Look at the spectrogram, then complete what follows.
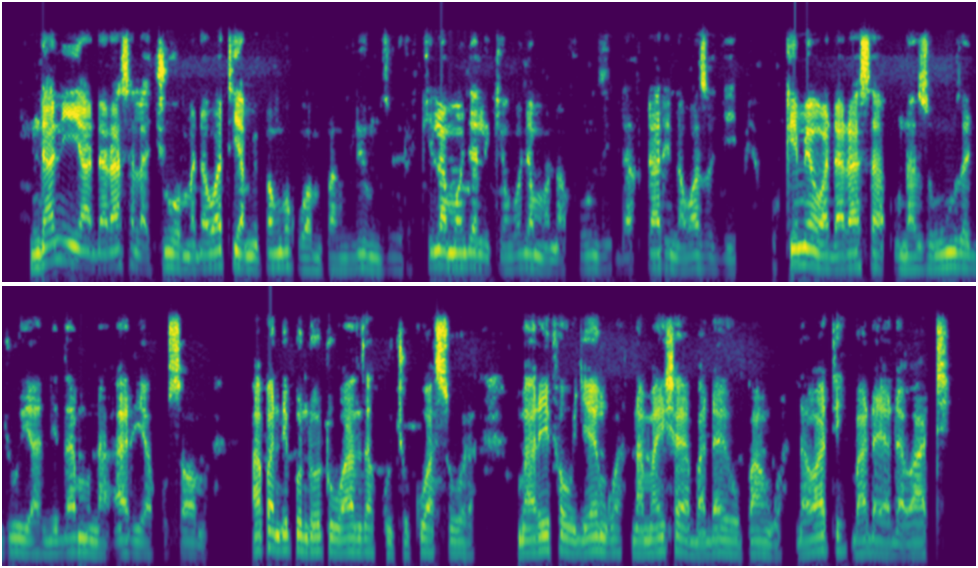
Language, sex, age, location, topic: Swahili, male, 18-24, Kisumu, education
